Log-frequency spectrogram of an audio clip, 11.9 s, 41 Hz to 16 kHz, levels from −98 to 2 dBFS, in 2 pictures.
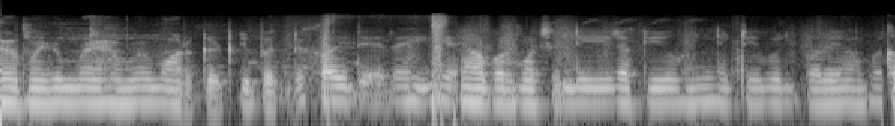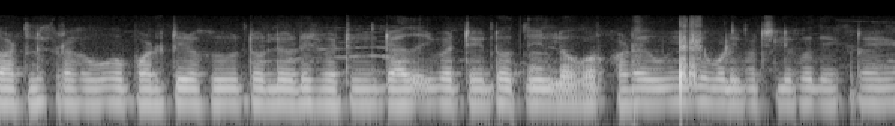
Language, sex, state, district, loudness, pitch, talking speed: Hindi, male, Bihar, Madhepura, -28 LUFS, 125 Hz, 200 wpm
